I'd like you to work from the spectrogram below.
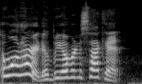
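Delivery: mock soothing tone, very high, loud, squeaky.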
